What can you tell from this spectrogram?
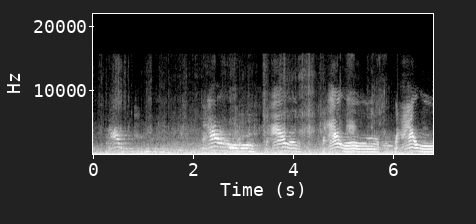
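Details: Abandoned kitten crying in the street before rescue: a series of high, harmonic meows, each starting with a rising onset and then falling, about five cries spaced roughly a second apart, over steady low street rumble.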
